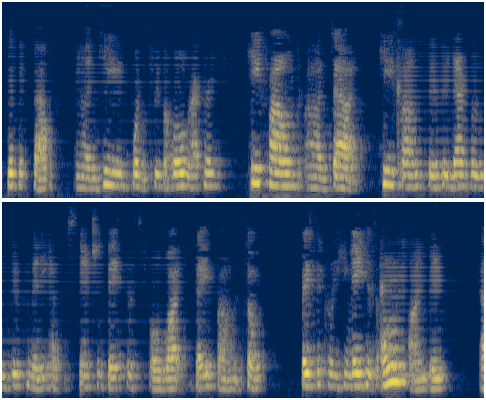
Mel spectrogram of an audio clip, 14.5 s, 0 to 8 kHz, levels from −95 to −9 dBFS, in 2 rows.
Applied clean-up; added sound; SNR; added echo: neural mask model DeepFilterNet 3.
